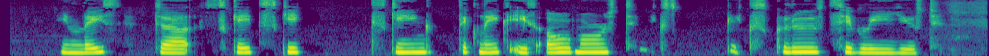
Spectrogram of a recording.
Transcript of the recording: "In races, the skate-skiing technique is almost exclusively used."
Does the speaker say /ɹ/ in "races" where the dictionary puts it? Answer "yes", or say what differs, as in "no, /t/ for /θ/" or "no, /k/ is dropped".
no, /l/ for /ɹ/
